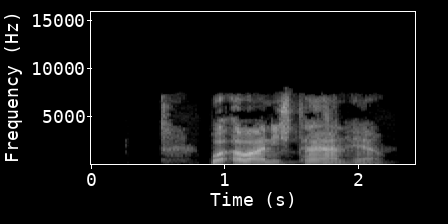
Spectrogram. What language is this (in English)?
Central Kurdish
